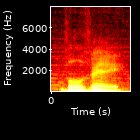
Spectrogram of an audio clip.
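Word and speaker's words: völva: of the curse is a vulva, or volve, pronounced in Danish, who was a Nordic seeress, or witch.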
